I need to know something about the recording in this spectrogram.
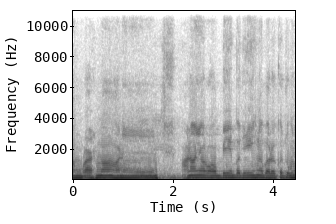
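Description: A man chanting an Islamic supplication (dua) in a slow, melodic recitation, holding long steady notes. There are two drawn-out phrases, the second beginning about two seconds in.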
